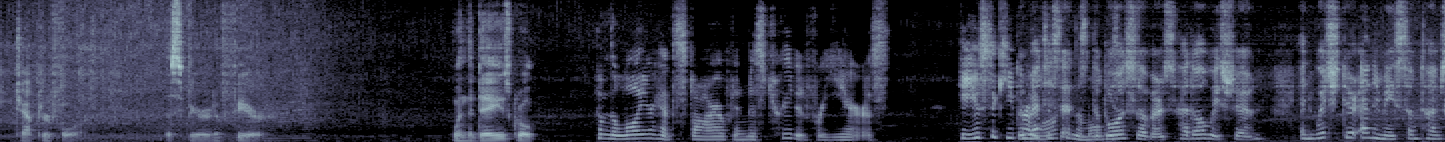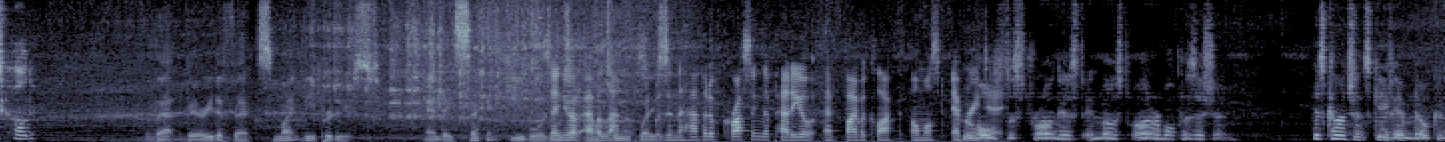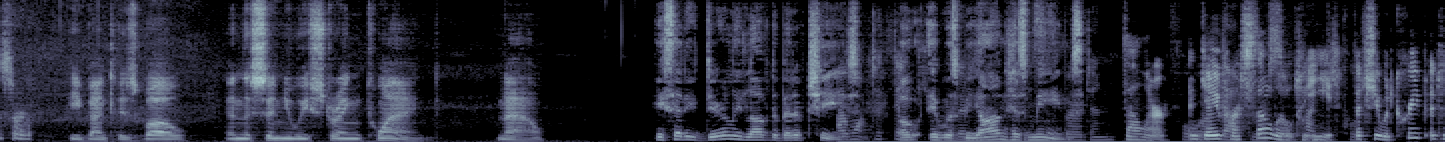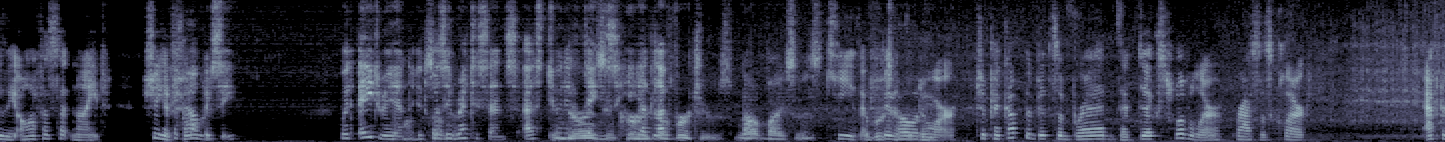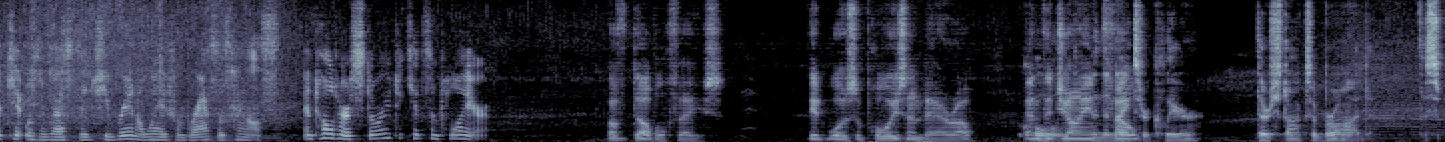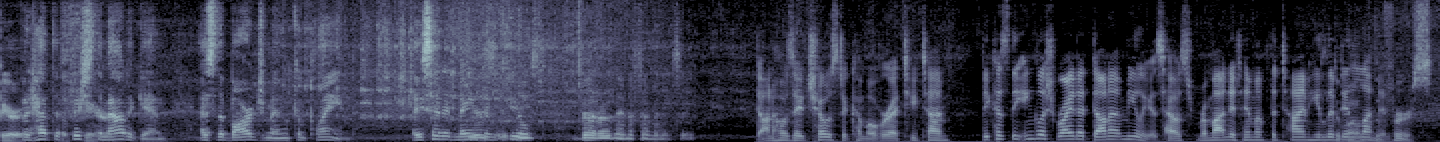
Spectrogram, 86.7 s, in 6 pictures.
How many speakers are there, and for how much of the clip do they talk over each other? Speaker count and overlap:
nine, about 19%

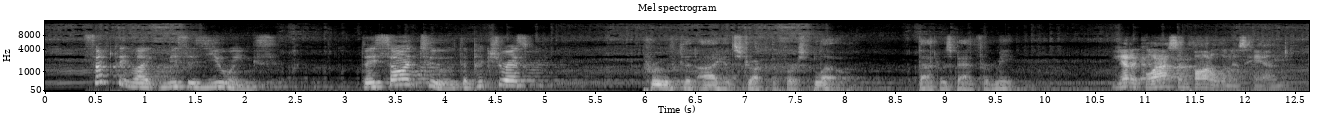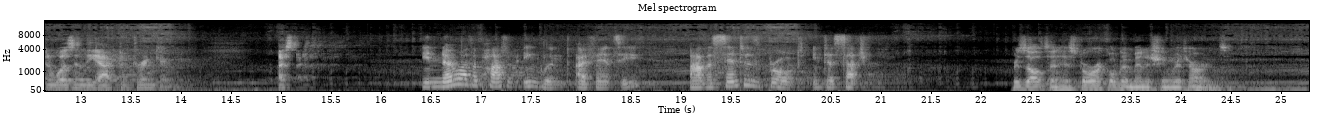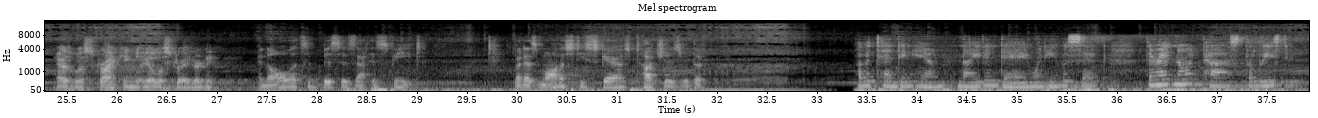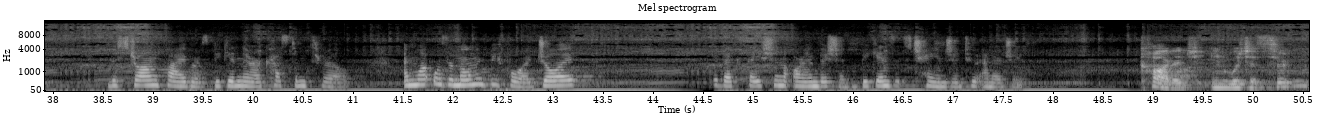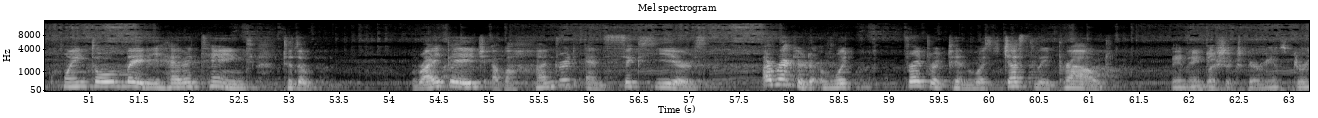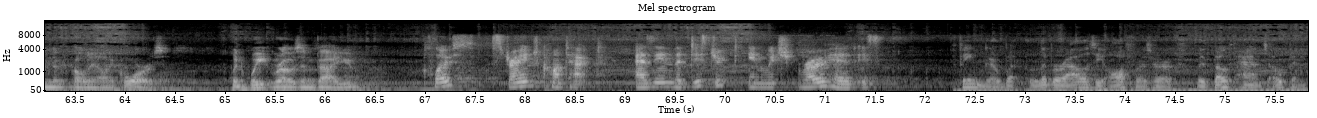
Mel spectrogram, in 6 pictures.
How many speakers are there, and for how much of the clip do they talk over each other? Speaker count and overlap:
eight, no overlap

